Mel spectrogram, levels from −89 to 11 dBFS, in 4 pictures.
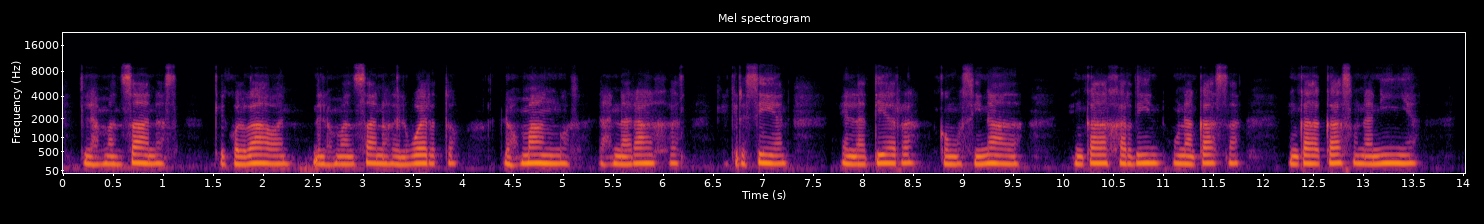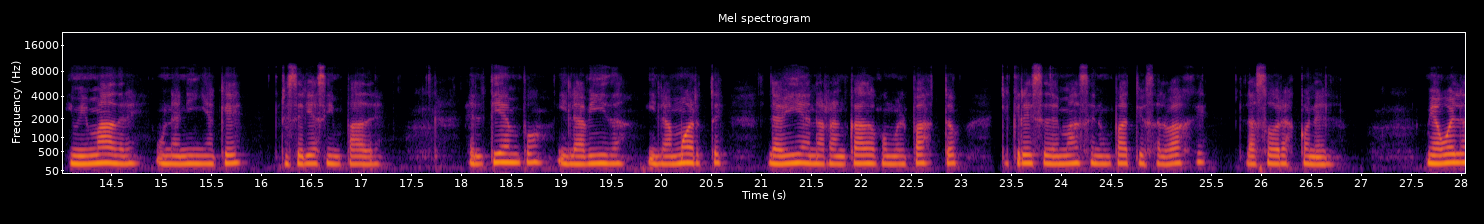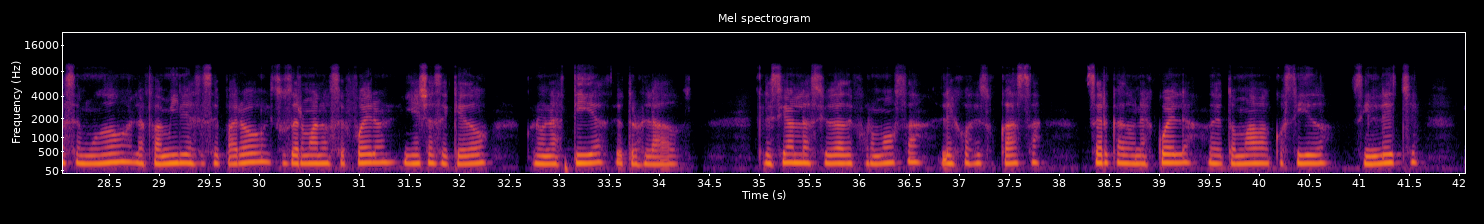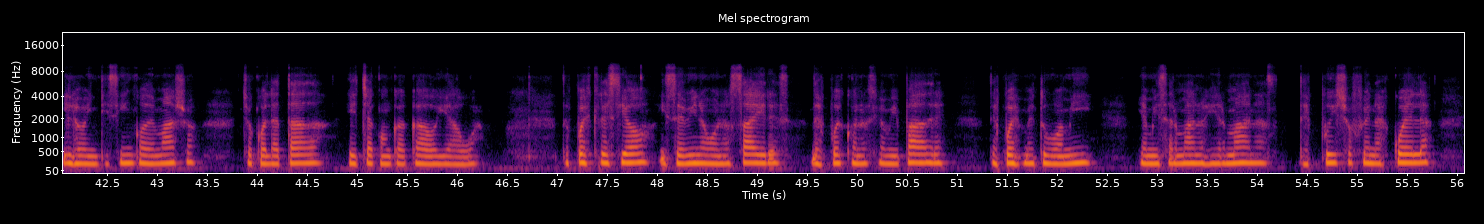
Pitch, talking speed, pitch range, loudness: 200 Hz, 160 wpm, 190-210 Hz, -24 LUFS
